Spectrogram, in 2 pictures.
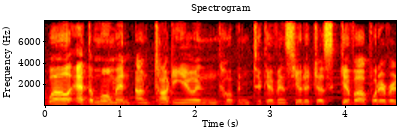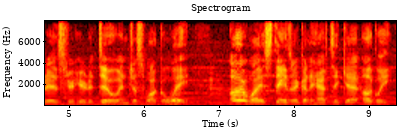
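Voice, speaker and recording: A man voicing a confident, mischievous eighteen-year-old boy, breezy and teasing, over loud background music. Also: mid-range voice, lively intonation, a little fast. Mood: cocky. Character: cocky confident teenage boy hero, mischievous.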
